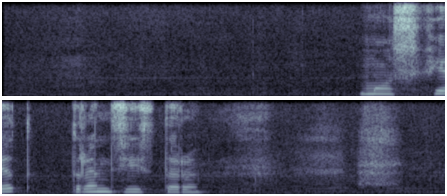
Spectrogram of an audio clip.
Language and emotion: Russian, neutral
